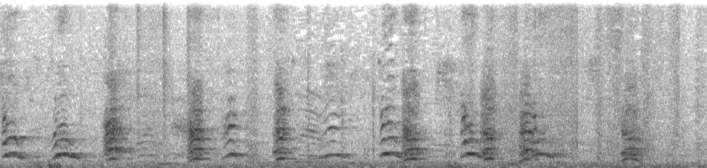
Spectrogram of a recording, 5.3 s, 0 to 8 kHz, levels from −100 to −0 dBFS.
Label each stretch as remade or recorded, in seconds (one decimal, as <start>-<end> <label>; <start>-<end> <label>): 0.0-0.9 recorded; 0.9-2.2 remade; 2.2-3.3 recorded; 3.3-4.5 remade; 4.5-5.3 recorded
